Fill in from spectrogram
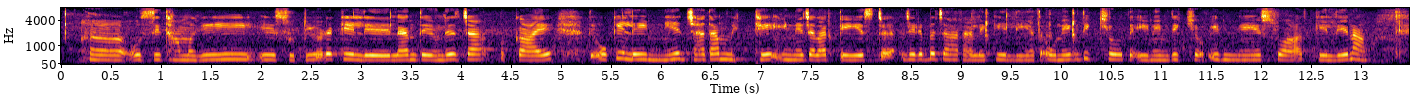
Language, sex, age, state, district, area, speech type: Dogri, female, 18-30, Jammu and Kashmir, Kathua, rural, spontaneous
